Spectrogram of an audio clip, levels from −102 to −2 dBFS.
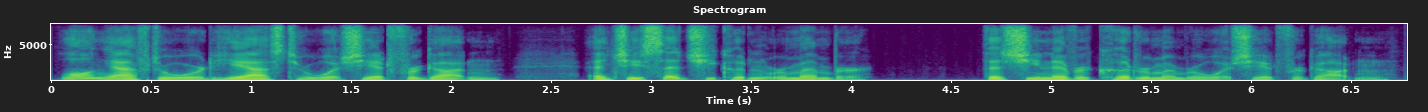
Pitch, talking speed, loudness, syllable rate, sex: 115 Hz, 205 wpm, -19 LUFS, 6.3 syllables/s, male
